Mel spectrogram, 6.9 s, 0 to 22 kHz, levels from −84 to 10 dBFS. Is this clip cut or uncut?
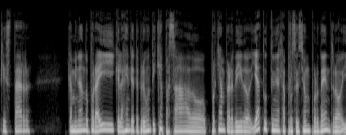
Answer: uncut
